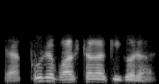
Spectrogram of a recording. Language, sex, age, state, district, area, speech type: Bengali, male, 45-60, West Bengal, Hooghly, rural, conversation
